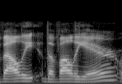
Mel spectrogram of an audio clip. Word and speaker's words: Valier: So, and also the Valier, if we're French, are the queens of the Valar. I guess, Alex, am I pronouncing that correctly? – Perfectly.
